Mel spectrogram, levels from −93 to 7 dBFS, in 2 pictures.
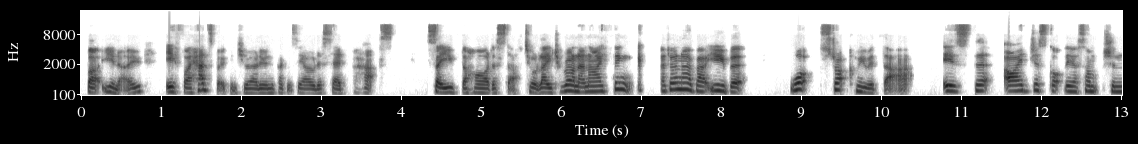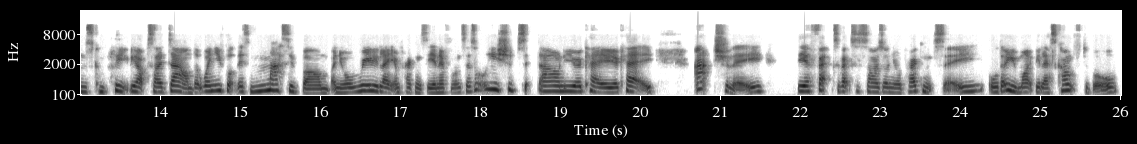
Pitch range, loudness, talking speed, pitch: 185-240 Hz, -18 LUFS, 210 wpm, 215 Hz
